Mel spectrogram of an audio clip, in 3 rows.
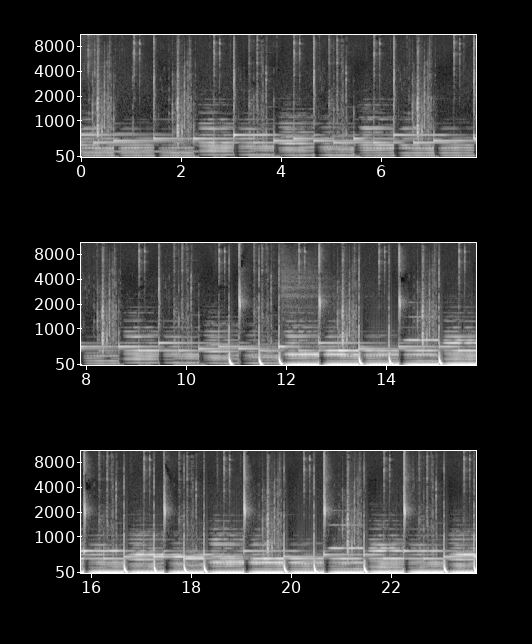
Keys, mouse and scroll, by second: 0.7 click, 0.9 middle click, 1.9 shift+middle click, 2.5 click, 2.9 click, 3.6 click, 4.2 click, 4.6 click, 4.9 middle click, 5.6 shift+click, 6.9 shift+click, 7.9 shift+click, 8.6 click, 10.0 shift+click, 11.6 click, 12.7 click, 13.3 middle click, 14.0 shift+middle click, 14.6 scroll down 2, 14.9 click, 15.6 click, 17.0 shift+click, 18.7 middle click, 20.6 shift+click, 21.4 middle click, 22.4 shift+middle click, 22.6-22.9 scroll down 1, 23.0 click, 23.4 middle click.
